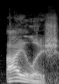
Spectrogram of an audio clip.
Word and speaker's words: Eilish: It's that pop star Billie Eilish. – It's pronounced Eilish, huh? – Billie Eilish, yeah.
